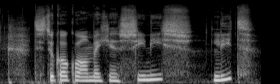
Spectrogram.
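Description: A woman's voice: mid-range voice, moderate pace. A young adult woman giving casual, thinking-aloud answers as a guest in an interview. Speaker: studio guest, academic researcher.

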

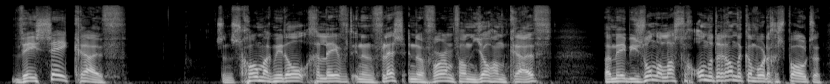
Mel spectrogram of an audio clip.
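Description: Male radio host, medium pitch, deadpan, mock-serious presentation, dry close studio sound. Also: no echo.

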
